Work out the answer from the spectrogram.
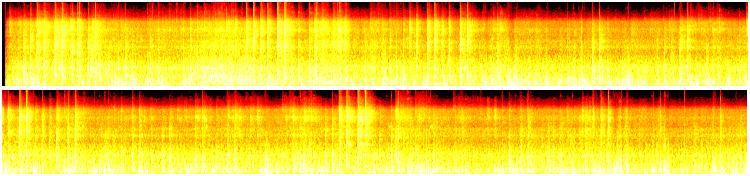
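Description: Train running along the track, heard from inside the moving coach: a steady loud rumble with irregular clicks and clatter of the wheels on the rails.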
